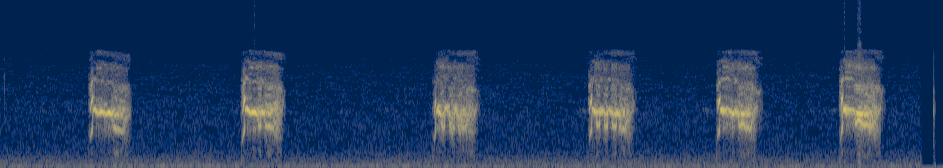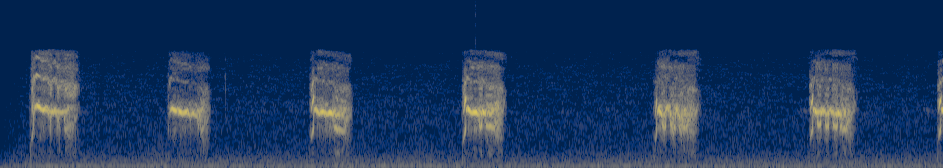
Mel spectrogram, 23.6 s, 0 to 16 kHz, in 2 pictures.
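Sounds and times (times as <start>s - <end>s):
Great Skua harsh calls: 1.1s - 1.7s, 3.0s - 3.6s, 5.4s - 6.1s, 7.3s - 8.0s, 8.9s - 9.6s, 10.5s - 11.1s, 12.2s - 12.8s, 13.9s - 14.5s, 15.6s - 16.3s, 17.6s - 18.2s, 19.9s - 20.6s, 21.8s - 22.6s.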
